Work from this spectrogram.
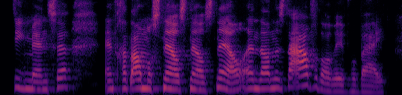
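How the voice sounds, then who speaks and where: Lively intonation comes through at a fairly quick pace. The background is quiet. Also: woman. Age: 50s. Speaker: podcast expert. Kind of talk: casual interview.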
